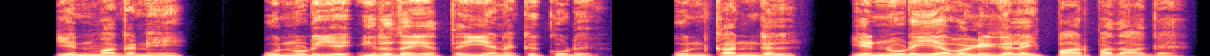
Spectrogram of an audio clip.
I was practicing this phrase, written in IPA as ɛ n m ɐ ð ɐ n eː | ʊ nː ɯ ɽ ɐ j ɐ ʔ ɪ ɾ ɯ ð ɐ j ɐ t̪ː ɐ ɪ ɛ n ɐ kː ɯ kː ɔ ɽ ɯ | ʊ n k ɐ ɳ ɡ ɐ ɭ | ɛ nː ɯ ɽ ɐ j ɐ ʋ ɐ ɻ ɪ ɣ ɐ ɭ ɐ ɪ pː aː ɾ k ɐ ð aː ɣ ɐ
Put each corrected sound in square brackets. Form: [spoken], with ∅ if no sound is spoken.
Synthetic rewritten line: ɛ n m ɐ [ɣ] ɐ n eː | ʊ nː ɯ ɽ ɐ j ɐ ʔ ɪ ɾ ɯ ð ɐ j ɐ t̪ː ɐ ɪ ɛ n ɐ kː ɯ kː ɔ ɽ ɯ | ʊ n k ɐ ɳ ɡ ɐ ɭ | ɛ nː ɯ ɽ ɐ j ɐ ʋ ɐ ɻ ɪ ɣ ɐ ɭ ɐ ɪ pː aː ɾ [p] ɐ ð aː ɣ ɐ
